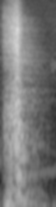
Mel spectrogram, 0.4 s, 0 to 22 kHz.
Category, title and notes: Sound effects > Other mechanisms, engines, machines
Handsaw Tooth Teeth Metal Foley 8
foley, handsaw, metal, perc, plank, saw, shop, smack, tool, twangy, vibe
